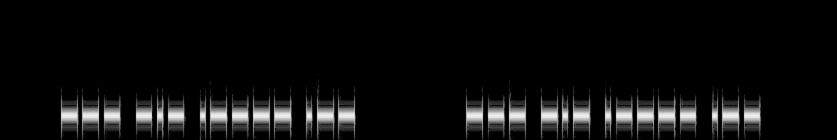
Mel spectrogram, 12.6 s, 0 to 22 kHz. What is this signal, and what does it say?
Morse code, heard as a keyed tone, about 15 wpm, 700 Hz. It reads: OK1W OK1W
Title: DXCC-100 Call Signs - 4 Characters - Repeated 2x - 15wpm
